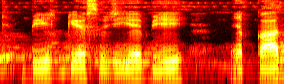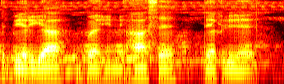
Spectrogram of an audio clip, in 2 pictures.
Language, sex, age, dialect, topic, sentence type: Magahi, male, 46-50, Western, agriculture, statement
